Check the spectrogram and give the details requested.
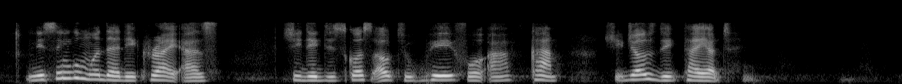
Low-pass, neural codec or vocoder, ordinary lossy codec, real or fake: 7.2 kHz; codec, 16 kHz in and 24 kHz out, 0.9 kbps, LongCat-Audio-Codec, four codebook decoder; Opus, 24 kbps; fake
